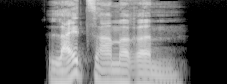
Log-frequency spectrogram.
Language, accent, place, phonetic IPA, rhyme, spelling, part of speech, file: German, Germany, Berlin, [ˈlaɪ̯tˌzaːməʁəm], -aɪ̯tzaːməʁəm, leidsamerem, adjective, De-leidsamerem.ogg
- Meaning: strong dative masculine/neuter singular comparative degree of leidsam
